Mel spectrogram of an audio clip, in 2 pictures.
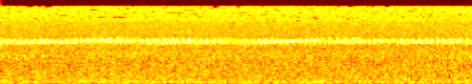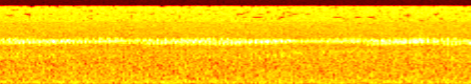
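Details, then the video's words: Unbroken high trilling of crickets at night, fine rapid pulses forming one sustained ringing tone that drifts slightly in pitch, with quiet low noise beneath. "Cricket Sounds"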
